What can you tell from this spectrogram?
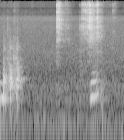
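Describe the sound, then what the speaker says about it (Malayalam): A spoon stirs chattipathiri mixture in a pan, making a few sharp metallic clinks and scrapes in short bursts with quiet gaps between them, close and moderately loud. "എന്നിട്ട് നമ്മളത് ഇങ്ങനെ ഇളക്കി കൊടുക്കണം."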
